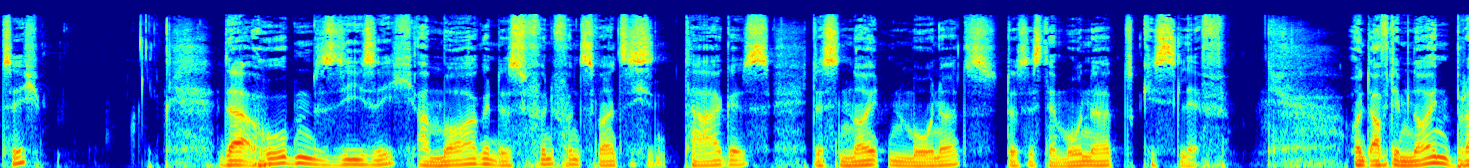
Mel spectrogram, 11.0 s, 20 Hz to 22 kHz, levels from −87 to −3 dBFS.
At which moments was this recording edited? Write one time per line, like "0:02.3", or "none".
none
